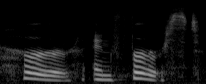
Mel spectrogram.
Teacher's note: what happens in words like her and first yeah it's actually a vowel and it's an R controlled vowel that R sound kind of robs the vowel sound and it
